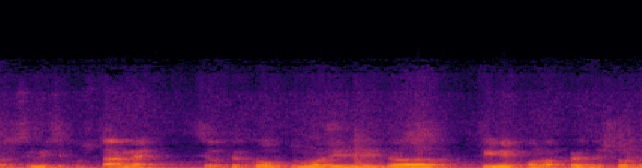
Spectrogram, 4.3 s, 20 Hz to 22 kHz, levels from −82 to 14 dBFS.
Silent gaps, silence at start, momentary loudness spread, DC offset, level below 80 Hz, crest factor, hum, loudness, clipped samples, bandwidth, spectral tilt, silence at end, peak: none; 0 s; 11 LU; under 0.1%; -32 dBFS; 16 dB; none; -16 LUFS; under 0.1%; 13 kHz; -7.5 dB/octave; 0 s; 0 dBFS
